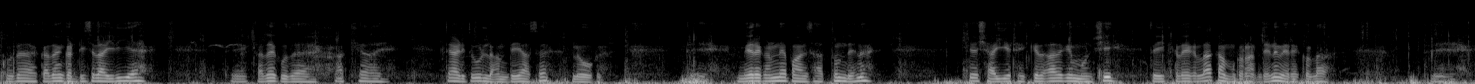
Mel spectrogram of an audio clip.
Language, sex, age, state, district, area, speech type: Dogri, male, 30-45, Jammu and Kashmir, Udhampur, rural, spontaneous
